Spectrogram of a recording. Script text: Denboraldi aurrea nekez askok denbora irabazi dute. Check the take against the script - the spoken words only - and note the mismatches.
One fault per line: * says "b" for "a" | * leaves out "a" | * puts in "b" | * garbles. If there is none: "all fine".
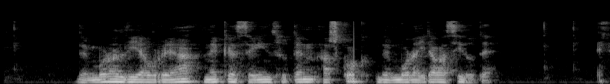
* puts in "egin zuten"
